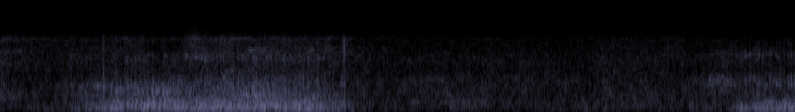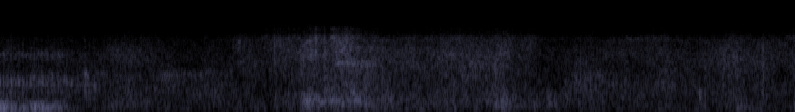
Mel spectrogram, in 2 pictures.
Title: Snoring Sweater Vest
